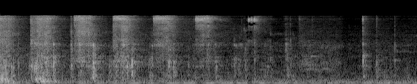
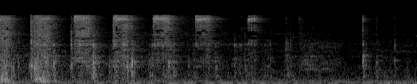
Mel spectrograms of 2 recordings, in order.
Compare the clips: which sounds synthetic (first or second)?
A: first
